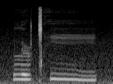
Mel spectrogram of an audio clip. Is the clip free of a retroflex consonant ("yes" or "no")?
no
